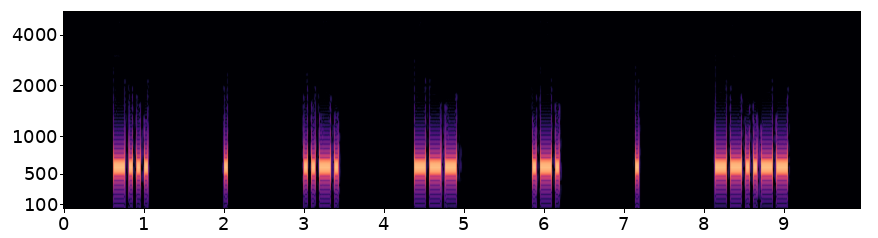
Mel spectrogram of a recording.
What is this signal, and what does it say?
Morse code, heard as a keyed tone, about 25 wpm, spaced as for 8 wpm, 600 Hz. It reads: BEFORE,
